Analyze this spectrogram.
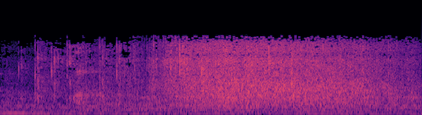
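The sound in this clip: Steady rain makes a dense hissing patter. It is lighter and broken at first, then swells into a fuller, louder downpour that holds before easing slightly at the end.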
